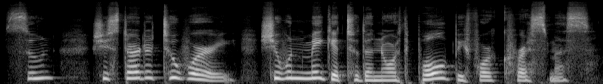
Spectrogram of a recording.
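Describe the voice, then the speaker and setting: A woman reading a storybook aloud for children with deliberate, dramatic phrasing. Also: on the high side, expressive, darkish tone. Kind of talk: expressive storybook read-aloud.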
